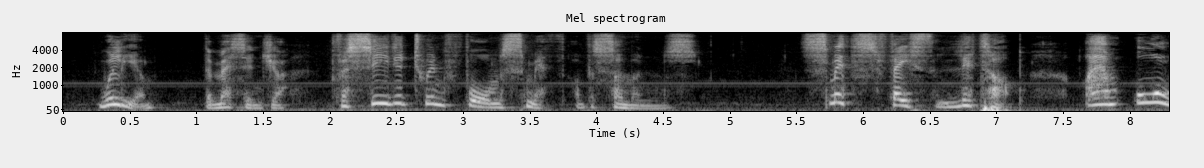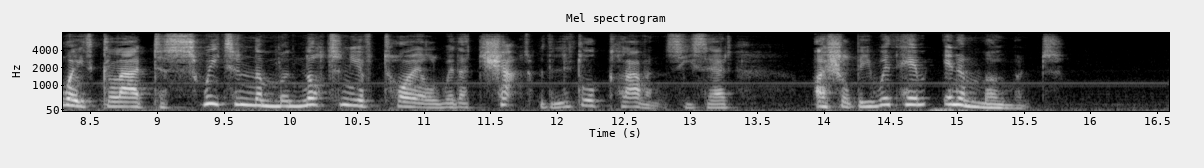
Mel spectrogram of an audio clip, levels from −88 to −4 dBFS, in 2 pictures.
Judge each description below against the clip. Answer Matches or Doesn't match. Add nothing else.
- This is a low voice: Doesn't match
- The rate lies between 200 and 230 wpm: Doesn't match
